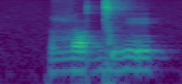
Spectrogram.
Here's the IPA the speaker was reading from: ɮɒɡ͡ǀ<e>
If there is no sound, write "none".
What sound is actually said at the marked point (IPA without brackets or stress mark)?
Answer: e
